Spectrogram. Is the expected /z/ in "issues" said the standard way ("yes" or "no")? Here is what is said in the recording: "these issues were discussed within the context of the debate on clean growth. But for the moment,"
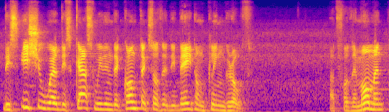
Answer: no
